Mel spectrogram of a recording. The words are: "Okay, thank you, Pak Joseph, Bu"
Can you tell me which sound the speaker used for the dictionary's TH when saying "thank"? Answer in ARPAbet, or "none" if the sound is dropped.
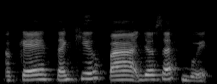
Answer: T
